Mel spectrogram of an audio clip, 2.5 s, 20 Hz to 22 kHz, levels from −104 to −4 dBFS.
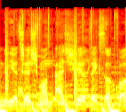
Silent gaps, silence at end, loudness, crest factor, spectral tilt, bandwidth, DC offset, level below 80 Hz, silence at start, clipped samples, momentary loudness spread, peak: none; 0 s; -12 LUFS; 10 dB; -4 dB/octave; 17 kHz; under 0.1%; -16 dBFS; 0 s; under 0.1%; 3 LU; 0 dBFS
